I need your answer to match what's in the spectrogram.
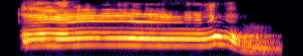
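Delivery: Tolong! shouted very high and loud; desperate cry for help. Shown as a demonstration. Preacher showing how a real plea for help sounds, screamed high. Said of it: "Tapi kalau orang minta tolong gimana?".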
